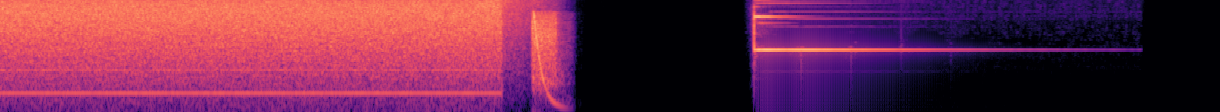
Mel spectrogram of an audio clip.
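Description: Television static hiss with a steady test-card tone under it, cutting off about two and a half seconds in with a quick falling sweep. After a second of silence, a single high bell ding rings out and fades over about a second and a half.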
